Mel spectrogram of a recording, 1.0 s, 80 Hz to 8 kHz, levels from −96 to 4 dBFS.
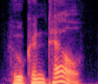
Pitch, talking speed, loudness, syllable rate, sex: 120 Hz, 185 wpm, -14 LUFS, 3.5 syllables/s, male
